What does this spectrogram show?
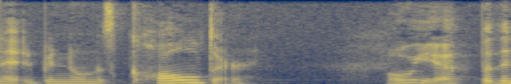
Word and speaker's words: Cawdor: little bit yeah because there's a lot of calder coder stuff in the house and i thought if you said colder like colder like it sounds a lot more like colder right if you were to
